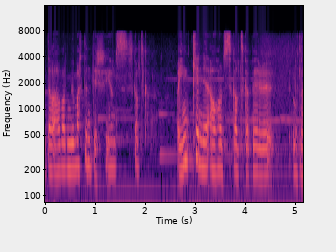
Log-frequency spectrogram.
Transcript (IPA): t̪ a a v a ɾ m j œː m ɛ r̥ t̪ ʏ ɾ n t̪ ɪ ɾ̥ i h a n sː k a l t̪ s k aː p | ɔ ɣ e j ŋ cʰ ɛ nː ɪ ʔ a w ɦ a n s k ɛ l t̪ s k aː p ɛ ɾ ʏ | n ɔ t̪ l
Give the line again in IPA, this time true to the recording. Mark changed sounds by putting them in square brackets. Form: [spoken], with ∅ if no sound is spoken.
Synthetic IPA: t̪ a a v a ɾ m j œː m [a] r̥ t̪ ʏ [∅] n t̪ ɪ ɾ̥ i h a n sː k a l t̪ s k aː p | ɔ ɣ e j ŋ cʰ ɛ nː ɪ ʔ a w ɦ a n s k [a] l t̪ s k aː p ɛ ɾ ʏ | n ɔ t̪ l

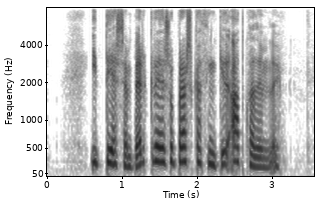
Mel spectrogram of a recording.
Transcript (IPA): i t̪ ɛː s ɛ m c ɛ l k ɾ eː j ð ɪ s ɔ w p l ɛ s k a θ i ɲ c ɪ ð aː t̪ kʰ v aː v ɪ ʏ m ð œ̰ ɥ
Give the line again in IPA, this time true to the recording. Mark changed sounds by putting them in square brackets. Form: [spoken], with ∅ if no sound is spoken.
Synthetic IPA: i t̪ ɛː s ɛ m [p] ɛ [ɾ] k ɾ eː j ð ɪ s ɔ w p [ɾ] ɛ s k a θ i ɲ c ɪ ð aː t̪ kʰ v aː [ð] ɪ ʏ m ð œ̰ ɥ

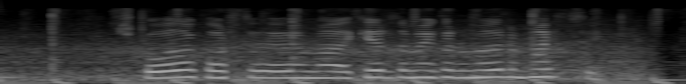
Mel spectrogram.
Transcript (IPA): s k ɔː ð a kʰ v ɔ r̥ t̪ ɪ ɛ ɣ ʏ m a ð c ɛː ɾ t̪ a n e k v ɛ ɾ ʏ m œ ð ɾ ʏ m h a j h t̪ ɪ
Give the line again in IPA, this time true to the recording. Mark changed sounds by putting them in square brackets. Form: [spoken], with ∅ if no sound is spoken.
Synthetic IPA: s k ɔː ð a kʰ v ɔ r̥ t̪ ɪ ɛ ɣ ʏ m a ð c ɛː ɾ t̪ a [m] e k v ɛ ɾ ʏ m œ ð ɾ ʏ m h a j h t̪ ɪ

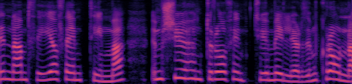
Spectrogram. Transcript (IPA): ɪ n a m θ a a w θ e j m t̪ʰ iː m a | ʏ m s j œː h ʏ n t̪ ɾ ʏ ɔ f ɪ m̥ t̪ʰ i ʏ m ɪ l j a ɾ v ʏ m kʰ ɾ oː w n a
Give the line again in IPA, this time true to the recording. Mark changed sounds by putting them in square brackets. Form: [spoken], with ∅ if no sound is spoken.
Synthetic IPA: ɪ n a m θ [i] a w θ e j m t̪ʰ iː m a | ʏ m s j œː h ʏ n t̪ ɾ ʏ ɔ f ɪ m̥ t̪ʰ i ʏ m ɪ l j a ɾ [ð] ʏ m kʰ ɾ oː w n a

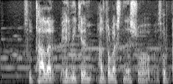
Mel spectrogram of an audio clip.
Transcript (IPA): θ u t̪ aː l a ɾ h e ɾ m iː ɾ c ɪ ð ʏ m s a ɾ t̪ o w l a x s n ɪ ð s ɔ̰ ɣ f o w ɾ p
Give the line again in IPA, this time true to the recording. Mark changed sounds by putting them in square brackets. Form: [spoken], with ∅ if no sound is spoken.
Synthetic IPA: θ u [t̪ʰ] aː l a ɾ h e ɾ m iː [∅] c ɪ ð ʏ m [h] a [l] t̪ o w l a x s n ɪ ð s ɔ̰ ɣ [θ] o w ɾ p

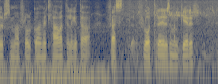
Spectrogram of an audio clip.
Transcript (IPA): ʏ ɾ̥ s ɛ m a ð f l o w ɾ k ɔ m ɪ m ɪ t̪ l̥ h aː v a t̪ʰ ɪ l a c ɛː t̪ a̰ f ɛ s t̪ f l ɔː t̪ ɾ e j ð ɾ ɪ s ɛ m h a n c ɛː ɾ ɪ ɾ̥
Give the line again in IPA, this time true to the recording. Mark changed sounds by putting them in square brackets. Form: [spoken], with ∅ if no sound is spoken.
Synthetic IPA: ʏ ɾ̥ s ɛ m a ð f l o w ɾ k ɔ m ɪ m ɪ t̪ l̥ h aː v a t̪ʰ ɪ l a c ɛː t̪ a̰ f ɛ s t̪ f l ɔː t̪ ɾ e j ð ɾ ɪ s ɛ m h a n c ɛː ɾ ɪ ɾ̥

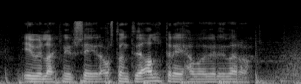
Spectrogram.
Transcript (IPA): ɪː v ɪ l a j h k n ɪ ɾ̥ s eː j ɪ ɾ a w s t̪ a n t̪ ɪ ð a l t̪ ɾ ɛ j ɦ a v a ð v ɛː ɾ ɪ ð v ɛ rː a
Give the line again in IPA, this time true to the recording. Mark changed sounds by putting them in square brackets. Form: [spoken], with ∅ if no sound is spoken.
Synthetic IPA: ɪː v ɪ l a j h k n ɪ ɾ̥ s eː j ɪ ɾ a w s t̪ a n t̪ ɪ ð a l t̪ ɾ [e] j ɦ a v a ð v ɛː ɾ ɪ ð v ɛ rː a

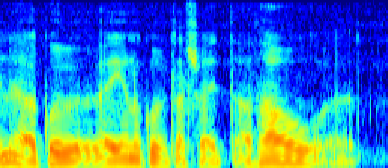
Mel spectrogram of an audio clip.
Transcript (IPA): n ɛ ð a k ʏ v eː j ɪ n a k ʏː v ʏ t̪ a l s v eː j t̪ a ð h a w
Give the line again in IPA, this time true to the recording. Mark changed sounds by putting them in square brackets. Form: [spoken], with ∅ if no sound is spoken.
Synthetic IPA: n ɛ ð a k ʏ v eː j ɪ n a k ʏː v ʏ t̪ a l s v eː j t̪ a ð [θ] a w

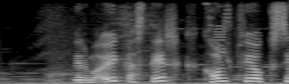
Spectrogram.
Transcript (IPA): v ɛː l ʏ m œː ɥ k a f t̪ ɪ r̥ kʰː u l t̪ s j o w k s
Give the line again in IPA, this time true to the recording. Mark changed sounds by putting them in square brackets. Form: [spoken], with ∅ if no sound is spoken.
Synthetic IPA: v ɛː [ɾ] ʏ m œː ɥ k a [s] t̪ ɪ r̥ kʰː [ɔ] l t̪ [f] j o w k s

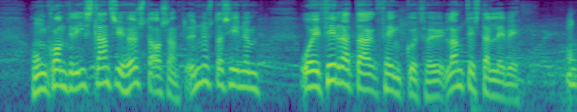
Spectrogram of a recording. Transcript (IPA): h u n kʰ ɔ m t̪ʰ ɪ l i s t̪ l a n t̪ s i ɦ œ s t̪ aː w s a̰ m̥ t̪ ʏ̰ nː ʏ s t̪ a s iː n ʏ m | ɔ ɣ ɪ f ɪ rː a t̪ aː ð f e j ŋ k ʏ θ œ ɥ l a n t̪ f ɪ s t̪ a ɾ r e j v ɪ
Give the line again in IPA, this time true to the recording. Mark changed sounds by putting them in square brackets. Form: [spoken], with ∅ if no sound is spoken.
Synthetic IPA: h u n kʰ ɔ m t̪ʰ ɪ l i s t̪ l a n t̪ s i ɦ œ s t̪ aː w s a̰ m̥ t̪ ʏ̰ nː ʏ s t̪ a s iː n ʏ m | ɔ ɣ [i] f ɪ rː a t̪ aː [ɣ] f e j ŋ k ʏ θ œ ɥ l a n t̪ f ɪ s t̪ a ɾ [l] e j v ɪ

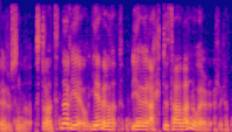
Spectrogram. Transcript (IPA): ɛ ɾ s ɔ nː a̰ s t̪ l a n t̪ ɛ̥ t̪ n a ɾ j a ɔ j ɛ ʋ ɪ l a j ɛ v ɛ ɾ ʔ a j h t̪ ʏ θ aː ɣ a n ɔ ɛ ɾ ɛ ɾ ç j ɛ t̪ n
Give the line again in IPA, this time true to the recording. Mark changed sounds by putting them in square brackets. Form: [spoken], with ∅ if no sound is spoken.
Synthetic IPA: ɛ ɾ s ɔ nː a̰ s t̪ [ɾ] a n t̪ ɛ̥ t̪ n a ɾ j [ɛ] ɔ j ɛ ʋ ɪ l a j ɛ [ɣ] ɛ ɾ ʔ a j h t̪ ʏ θ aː [ð] a n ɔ ɛ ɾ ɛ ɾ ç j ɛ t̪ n

